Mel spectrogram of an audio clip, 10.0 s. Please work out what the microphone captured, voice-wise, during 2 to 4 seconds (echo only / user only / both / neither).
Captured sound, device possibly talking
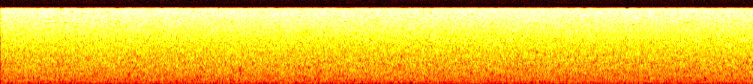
neither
